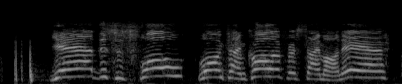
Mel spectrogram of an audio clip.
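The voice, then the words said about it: Sports talk radio caller voice. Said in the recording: “this is my impression of someone calling into Sports Talk Radio.”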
